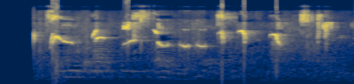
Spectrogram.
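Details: Tame greater green leafbird singing while held in the hand: a rapid run of short whistled and chirping notes, bright slurred phrases about five per second, sliding down and up.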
